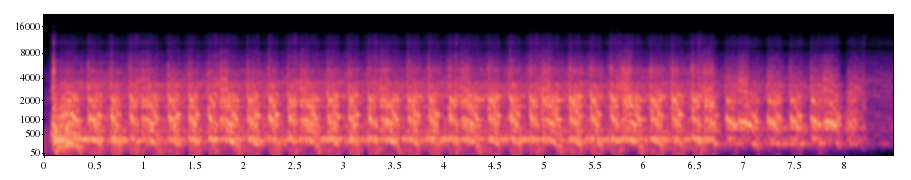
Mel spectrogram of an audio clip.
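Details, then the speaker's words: Case 450B dozer, abandoned 15 years, after a Roosa Master DB2 injection pump rebuild: steady rhythmic cranking, about 75 beats a minute, with no catch; the pump fills with fuel, but there is apparently no high-pressure fuel, and a stuck plunger is suspected. "well i don't think we're getting any high pressure fuel maybe just the one plunger stuck"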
